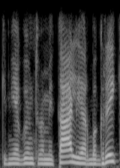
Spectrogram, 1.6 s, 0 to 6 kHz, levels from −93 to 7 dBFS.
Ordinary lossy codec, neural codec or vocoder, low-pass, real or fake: Opus, 64 kbps; none; 5.4 kHz; real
